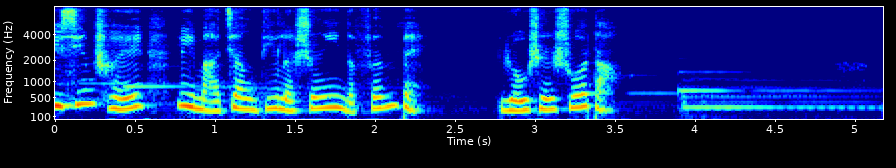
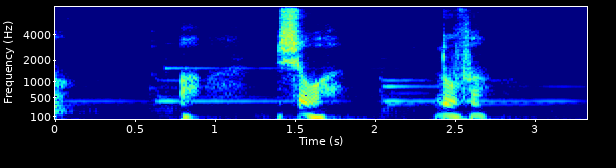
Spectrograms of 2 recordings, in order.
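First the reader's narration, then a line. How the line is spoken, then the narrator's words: Hesitant, over phone. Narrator (Chinese): 电话里的声音明显一顿，片刻后又开了口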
